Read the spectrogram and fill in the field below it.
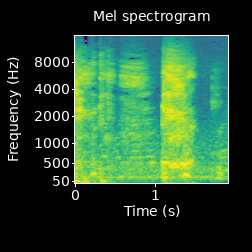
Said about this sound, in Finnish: Niin, matka on sujunut oikein mukavasti ja pitää yskiäkin vähän tästä taas. Kuuluu ammattiin.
